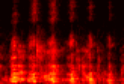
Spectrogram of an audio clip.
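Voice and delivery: high-pitched laugh breaking through words. Real, not acted. Laughing mid-sentence.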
